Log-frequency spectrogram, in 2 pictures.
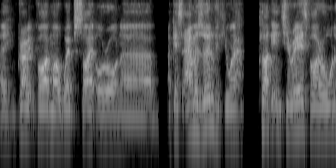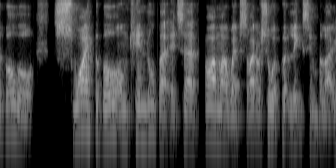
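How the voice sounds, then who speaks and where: The speaker has a southern English accent. The pace is fairly quick. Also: man, medium pitch for a man. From southern England, Surrey. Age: 40s. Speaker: life coach and author. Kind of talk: interview. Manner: upbeat.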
